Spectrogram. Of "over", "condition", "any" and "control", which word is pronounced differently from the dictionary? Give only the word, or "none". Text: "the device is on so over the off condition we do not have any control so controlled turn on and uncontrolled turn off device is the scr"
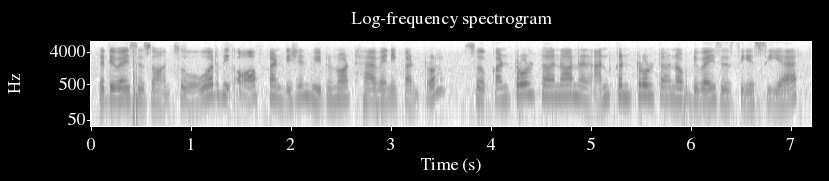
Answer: none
